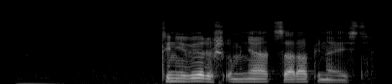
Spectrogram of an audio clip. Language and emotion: Russian, neutral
